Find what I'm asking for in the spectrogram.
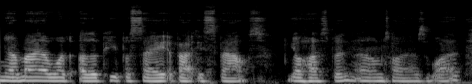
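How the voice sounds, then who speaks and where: A woman with a very deep, low pitch and a somewhat breathy voice speaks at a moderate pace with fairly even intonation, on a very clean recording with a silent background. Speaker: vlogger. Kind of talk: casual vlog monologue. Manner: halting, searching for words.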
